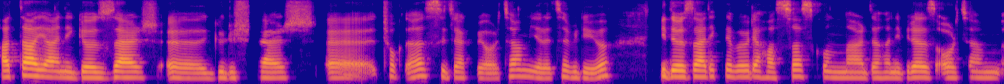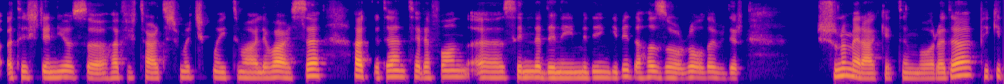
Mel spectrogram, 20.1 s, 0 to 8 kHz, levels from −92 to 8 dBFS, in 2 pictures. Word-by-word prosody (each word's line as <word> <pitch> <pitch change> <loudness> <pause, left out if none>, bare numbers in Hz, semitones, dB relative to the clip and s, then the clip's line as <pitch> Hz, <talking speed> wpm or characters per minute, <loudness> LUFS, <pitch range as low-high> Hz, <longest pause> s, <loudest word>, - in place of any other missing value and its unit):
hatta, 180 +4 +8
yani, 170 -5 +3
gözler, 160 +1 +3
eee, 145 -2 0
gülüşler, 155 +1 -2
eee, 155 0 -1
çok 185 -3 -7
daha 195 +4 +1
sıcak 160 -5 -3
bir 150 - -3
ortam 185 +8 -2
yaratabiliyor. 155 +2 -2 0.5
Bir 195 - +1
de 185 - +7
özellikle 180 +1 +3
böyle 180 +1 +2
hassas 175 +3 +1
konularda, 155 -2 -3
hani, 155 -2 -4
biraz 160 -1 +2
ortam 155 0 -4
ateşleniyorsa, 160 -2 -1
hafif 155 0 -5
tartışma 160 +1 -2
çıkma 165 0 -8
ihtimali 155 0 -3
varsa 170 +5 +4 0.3
hakikaten 180 -1 +2
telefon, 180 +1 -2
eee, 160 0 -1
senin 165 +1 -1
de 160 -2 +2
deneyimlediğin 155 +1 -1
gibi 170 +4 -5
daha 165 +2 -1
zorlu 155 0 -1
olabilir. 150 -2 -4 0.8
Şunu 210 +3 0
merak 140 -7 +1
ettim 145 0 -7
bu 145 0 -4
arada: 195 +10 +3
Peki 180 +1 -8
160 Hz, 130 wpm, -23 LUFS, 155-175 Hz, 0.8 s, hatta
